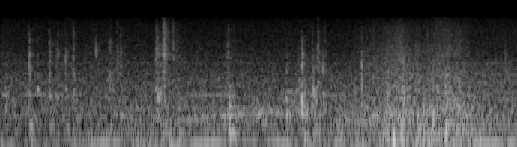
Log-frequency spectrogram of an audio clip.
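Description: Typing on a computer keyboard, irregular clicks of keys being struck.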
